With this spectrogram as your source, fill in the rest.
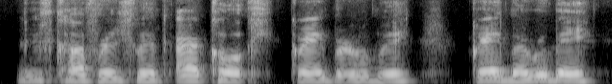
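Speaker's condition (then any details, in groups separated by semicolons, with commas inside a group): Cerebral palsy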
